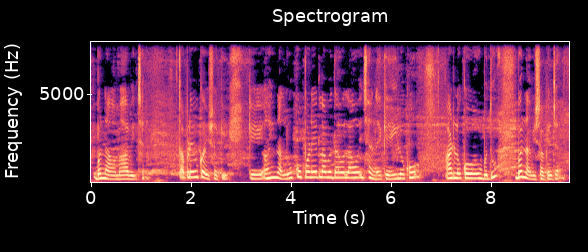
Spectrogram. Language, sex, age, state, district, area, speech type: Gujarati, female, 18-30, Gujarat, Rajkot, urban, spontaneous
